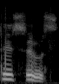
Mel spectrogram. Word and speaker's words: Jesus: And it's pronounced Jesus.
